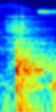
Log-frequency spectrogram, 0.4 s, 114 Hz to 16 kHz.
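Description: An old forged iron keris blade, the oldest Winongan keris from the Singasari era with a tambal dapur, is knocked once. A single sharp metallic tap rings out with a clear mid-pitched tone around 715 Hz and a faint high shimmer, decaying over about a quarter of a second.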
